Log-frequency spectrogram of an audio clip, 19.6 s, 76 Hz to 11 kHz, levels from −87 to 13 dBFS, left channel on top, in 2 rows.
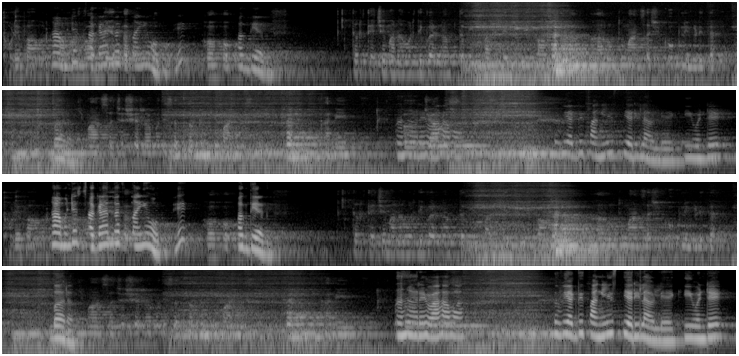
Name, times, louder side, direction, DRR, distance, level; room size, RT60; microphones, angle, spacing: voice 1, 0.0-1.7 2.0-2.3 2.7-3.1 4.7-13.3 14.1-14.5 15.1-16.4 16.9-17.3, left 1 dB, 45° left, 2 dB, 1.9 m, -38 dB
voice 2, 0.7-2.4 3.1-3.6 10.4-10.8 15.0-16.0 17.2-19.4, right 8 dB, 85° right, 20 dB, 0.3 m, -27 dB
sound 1, 5.8-5.9 6.1-8.3 8.7-11.6 11.9-14.9 15.2-15.3 15.7-17.2 17.6-18.3, left 2 dB, 75° left, 3.4 m, -31 dB
16.0 x 9.3 x 7.9 m, 2.1 s
head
